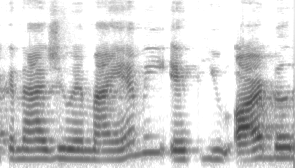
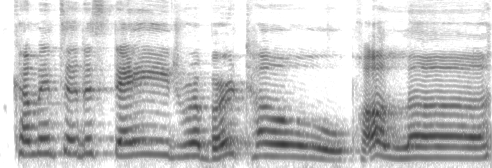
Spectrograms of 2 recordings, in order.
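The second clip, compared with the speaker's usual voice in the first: club emcee announcer voice, higher; 4 semitones higher, 3 dB louder than usual. Bringing the next guest to the stage: strip club announcer style. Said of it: "Why'd you make it sound like".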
